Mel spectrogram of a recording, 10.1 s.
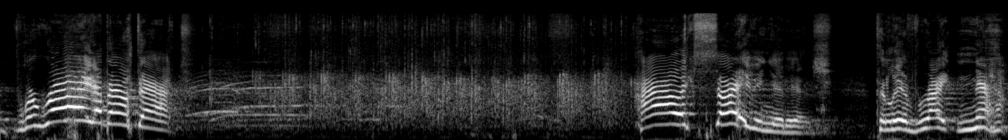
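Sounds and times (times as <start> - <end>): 
speech: 0.1 - 2.0, 6.4 - 10.0
high-pitched cheer: 1.9 - 6.0
audience applause: 1.9 - 6.4.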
